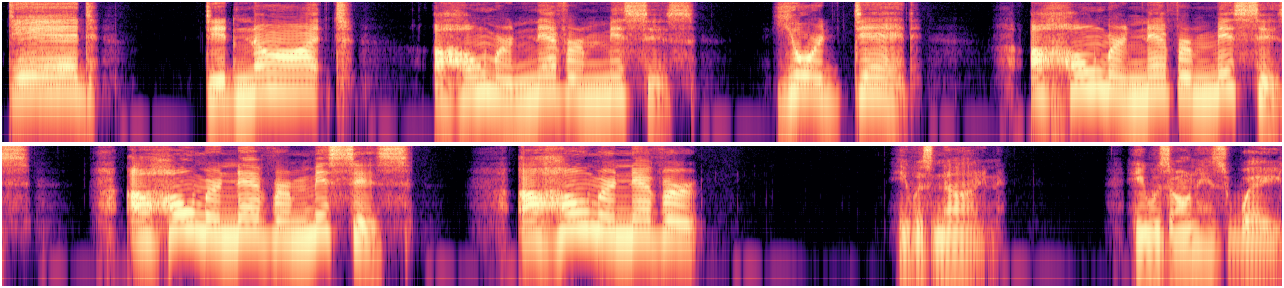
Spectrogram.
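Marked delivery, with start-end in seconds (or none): 0.0-0.7 high, loud single word; stubborn kid retort. A narrator's reading. Rob insisting he was missed, high stubborn retort. 1.5-14.8 high, loud, rising insistence; insistent child shout. A narrator's reading. Logan insisting his Homer never misses, high loud kid. Boy insisting in playground quarrel.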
